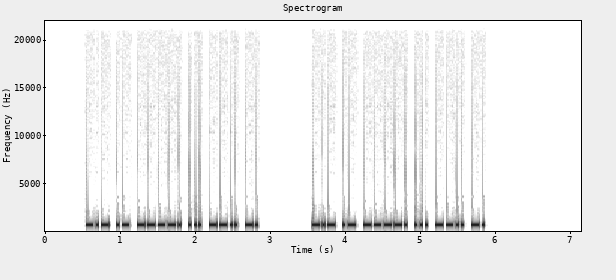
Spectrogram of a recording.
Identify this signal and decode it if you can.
Morse code, heard as a keyed tone, about 34 wpm, 700 Hz. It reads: KA9SZN KA9SZN
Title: USA Call Signs - 6 Characters - Repeated 2x - 35wpm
